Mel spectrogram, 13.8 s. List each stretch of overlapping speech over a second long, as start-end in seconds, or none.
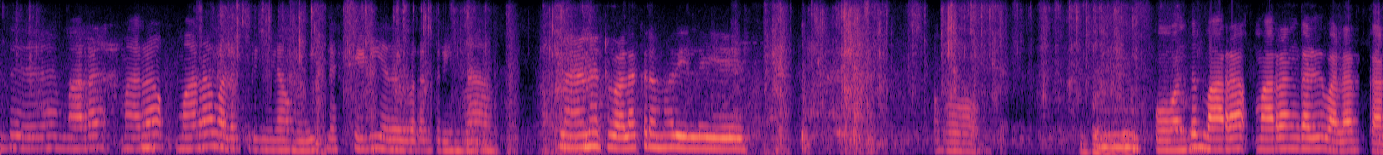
none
